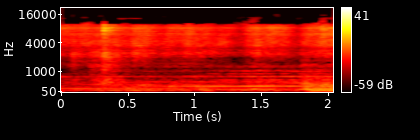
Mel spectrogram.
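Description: Soft background music from the TV episode: low sustained tones holding steady, with a second tone entering about half a second in.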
